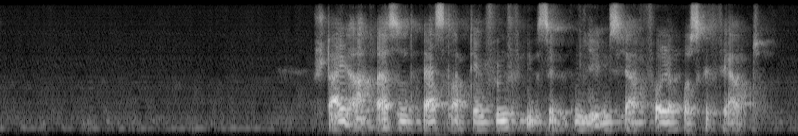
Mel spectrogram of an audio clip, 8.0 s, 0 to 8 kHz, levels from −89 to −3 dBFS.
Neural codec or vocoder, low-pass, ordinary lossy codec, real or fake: codec, 16 kHz, 2 kbps, FreqCodec, smaller model; 7.2 kHz; none; fake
